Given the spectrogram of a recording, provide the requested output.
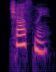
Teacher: we don't pronounce the consonant Т in the middle of the word.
